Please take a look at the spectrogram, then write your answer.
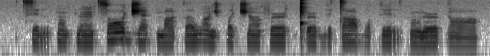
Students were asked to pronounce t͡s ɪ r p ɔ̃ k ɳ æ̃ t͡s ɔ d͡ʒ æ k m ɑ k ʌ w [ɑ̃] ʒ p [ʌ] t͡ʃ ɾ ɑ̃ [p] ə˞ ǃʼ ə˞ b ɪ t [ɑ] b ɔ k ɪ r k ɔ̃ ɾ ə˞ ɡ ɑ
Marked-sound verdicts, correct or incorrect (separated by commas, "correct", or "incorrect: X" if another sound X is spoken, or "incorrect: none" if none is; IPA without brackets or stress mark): correct, correct, incorrect: f, correct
